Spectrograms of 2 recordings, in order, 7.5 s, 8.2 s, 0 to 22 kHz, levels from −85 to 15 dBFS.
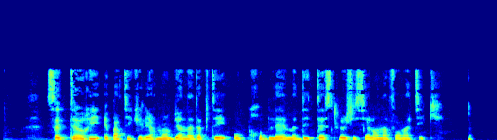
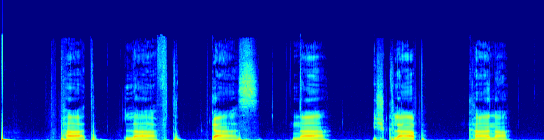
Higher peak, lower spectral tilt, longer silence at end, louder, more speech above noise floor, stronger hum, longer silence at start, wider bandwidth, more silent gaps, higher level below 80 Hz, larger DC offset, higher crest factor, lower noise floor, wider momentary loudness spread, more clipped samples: second, -4 dBFS vs 0 dBFS; about the same, -5.5 dB/octave vs -4.5 dB/octave; second, 0.4 s vs 0.55 s; about the same, -20 LUFS vs -21 LUFS; about the same, 39 dB vs 42 dB; neither; first, 0.7 s vs 0 s; second, 11.5 kHz vs 16.5 kHz; neither; second, -60 dBFS vs -34 dBFS; neither; second, 16 dB vs 22 dB; about the same, -59 dBFS vs -62 dBFS; about the same, 14 LU vs 16 LU; neither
